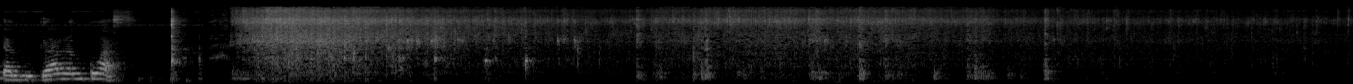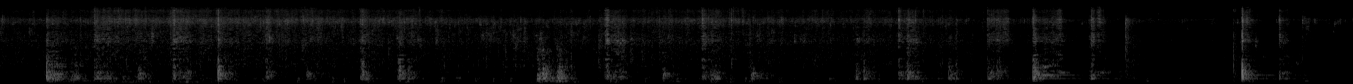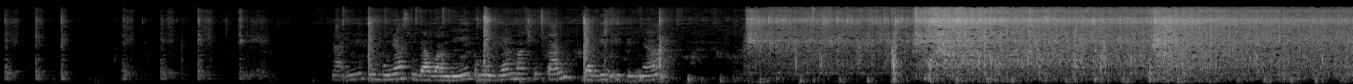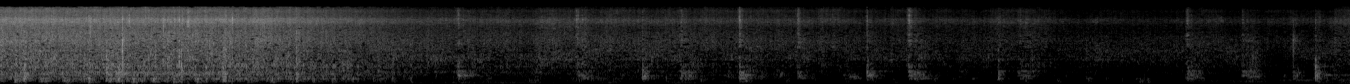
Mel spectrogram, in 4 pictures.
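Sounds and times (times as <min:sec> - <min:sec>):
garlic sizzling in hot oil: 0:02.1 - 0:54.0
metal spatula scraping wok: 0:06.3 - 0:10.8, 0:14.0 - 0:17.9, 0:18.9 - 0:24.9, 0:25.9 - 0:51.6, 0:52.2 - 0:54.0.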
